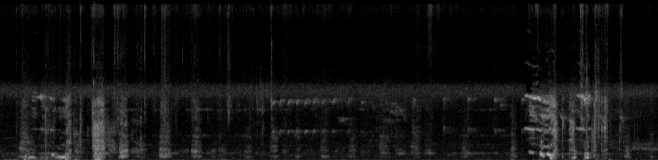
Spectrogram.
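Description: A Rottweiler gives a few short, rough barks and whines, with a steady high electronic hiss behind.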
